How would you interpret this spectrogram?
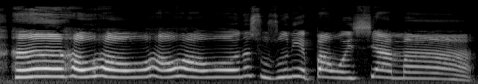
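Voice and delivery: high, loud wheedling that softens at the end; begging kids. Acted. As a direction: kids pleading for a hug.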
